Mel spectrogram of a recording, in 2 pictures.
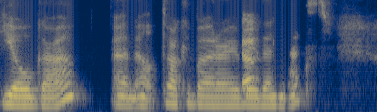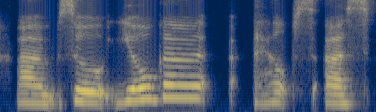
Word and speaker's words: Ayurveda: And how do you pronounce this word? Ayurveda. Ayurveda.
